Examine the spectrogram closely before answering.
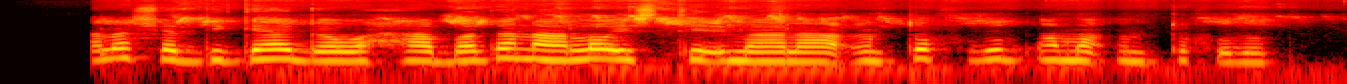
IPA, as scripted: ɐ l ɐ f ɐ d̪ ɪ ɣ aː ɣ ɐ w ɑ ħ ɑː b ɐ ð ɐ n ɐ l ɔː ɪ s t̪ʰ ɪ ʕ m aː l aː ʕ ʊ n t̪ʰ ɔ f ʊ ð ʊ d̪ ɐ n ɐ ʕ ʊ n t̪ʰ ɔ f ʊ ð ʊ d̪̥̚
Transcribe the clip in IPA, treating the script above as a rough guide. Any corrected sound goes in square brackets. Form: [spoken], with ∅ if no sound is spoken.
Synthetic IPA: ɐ l ɐ [ʃ] ɐ d̪ ɪ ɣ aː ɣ ɐ w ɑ ħ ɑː b ɐ ð ɐ n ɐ l ɔː ɪ s t̪ʰ ɪ ʕ m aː l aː ʕ ʊ n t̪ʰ ɔ f ʊ ð ʊ d̪ ɐ [m] ɐ ʕ ʊ n t̪ʰ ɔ f ʊ ð ʊ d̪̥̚

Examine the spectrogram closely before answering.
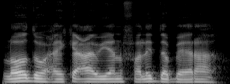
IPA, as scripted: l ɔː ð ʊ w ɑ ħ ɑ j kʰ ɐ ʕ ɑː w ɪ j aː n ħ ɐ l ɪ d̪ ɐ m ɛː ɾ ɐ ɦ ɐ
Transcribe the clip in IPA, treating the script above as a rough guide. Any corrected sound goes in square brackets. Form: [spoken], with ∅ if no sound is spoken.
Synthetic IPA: l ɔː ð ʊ w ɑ ħ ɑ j kʰ ɐ ʕ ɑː w ɪ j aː n [f] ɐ l ɪ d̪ ɐ [b] ɛː ɾ ɐ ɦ ɐ

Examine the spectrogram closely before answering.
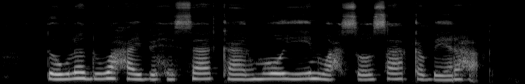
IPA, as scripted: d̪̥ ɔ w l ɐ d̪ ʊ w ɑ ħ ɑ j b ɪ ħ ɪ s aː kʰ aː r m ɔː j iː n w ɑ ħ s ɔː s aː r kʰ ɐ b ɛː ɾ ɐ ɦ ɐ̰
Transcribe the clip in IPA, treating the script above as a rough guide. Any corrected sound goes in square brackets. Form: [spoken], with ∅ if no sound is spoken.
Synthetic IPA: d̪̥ ɔ w l ɐ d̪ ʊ w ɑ ħ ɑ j b ɪ ħ ɪ s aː kʰ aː [l] m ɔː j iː n w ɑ ħ s ɔː s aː r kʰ ɐ b ɛː ɾ ɐ ɦ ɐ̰

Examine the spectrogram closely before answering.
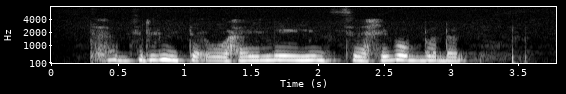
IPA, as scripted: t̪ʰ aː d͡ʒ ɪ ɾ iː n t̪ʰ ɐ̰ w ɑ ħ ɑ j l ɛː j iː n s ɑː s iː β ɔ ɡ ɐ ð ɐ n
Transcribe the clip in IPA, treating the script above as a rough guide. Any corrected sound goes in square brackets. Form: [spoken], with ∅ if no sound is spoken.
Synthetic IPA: t̪ʰ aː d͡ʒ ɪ ɾ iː n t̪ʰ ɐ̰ w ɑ ħ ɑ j l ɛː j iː n s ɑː [ħ] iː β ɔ [b] ɐ ð ɐ n

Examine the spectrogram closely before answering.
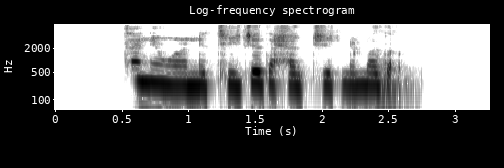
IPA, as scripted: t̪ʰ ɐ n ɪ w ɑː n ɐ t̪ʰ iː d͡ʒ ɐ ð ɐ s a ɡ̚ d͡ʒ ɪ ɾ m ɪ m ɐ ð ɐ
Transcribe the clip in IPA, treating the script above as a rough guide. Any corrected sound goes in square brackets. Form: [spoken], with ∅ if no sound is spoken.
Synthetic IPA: t̪ʰ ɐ n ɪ w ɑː n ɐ t̪ʰ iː d͡ʒ ɐ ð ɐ [ħ] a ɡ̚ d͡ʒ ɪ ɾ [n] ɪ m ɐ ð ɐ

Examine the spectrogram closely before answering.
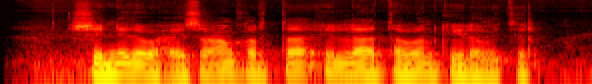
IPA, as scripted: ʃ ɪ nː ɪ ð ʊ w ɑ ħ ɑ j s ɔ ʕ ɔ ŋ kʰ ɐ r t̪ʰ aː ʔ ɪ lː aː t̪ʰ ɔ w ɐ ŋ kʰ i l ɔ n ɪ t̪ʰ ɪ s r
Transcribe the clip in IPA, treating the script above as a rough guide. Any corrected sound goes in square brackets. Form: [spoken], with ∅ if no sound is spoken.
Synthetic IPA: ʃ ɪ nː ɪ ð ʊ w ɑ ħ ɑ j s ɔ ʕ ɔ ŋ kʰ ɐ r t̪ʰ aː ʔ ɪ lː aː t̪ʰ ɔ [β] ɐ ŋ kʰ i l ɔ [m] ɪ t̪ʰ ɪ [∅] r

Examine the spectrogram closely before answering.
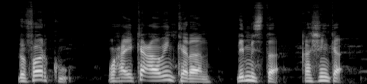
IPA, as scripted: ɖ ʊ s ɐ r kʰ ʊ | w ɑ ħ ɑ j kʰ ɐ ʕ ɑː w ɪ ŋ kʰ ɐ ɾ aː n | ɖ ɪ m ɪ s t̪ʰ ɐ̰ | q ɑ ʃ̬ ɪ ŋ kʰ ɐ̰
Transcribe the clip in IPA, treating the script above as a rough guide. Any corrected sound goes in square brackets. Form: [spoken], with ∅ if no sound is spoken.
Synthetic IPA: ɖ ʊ [f] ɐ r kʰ ʊ | w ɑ ħ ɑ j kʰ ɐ ʕ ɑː w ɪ ŋ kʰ ɐ ɾ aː n | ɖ ɪ m ɪ s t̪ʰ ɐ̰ | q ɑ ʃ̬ ɪ ŋ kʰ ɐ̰

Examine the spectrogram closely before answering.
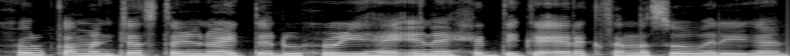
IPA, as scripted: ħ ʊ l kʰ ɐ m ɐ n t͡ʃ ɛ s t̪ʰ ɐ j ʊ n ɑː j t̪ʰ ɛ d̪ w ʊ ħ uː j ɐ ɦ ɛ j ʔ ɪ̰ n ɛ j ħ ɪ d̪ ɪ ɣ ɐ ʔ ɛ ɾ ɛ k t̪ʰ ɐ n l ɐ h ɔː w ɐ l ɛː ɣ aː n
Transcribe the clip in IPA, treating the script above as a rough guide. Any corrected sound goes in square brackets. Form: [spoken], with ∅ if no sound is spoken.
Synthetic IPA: ħ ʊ l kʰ ɐ m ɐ n t͡ʃ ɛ s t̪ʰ ɐ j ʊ n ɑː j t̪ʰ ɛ d̪ w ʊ ħ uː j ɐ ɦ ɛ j ʔ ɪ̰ n ɛ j ħ ɪ d̪ ɪ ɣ ɐ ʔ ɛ ɾ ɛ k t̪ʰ ɐ n l ɐ [s] ɔː w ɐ [ɾ] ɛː ɣ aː n

